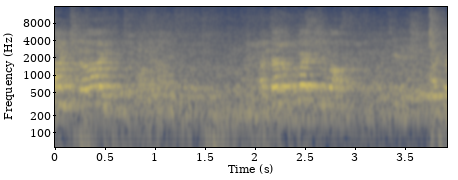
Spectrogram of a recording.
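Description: A man shouts loudly from nearby.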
